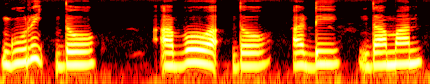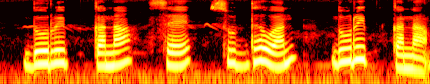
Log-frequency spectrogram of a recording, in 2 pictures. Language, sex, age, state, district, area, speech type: Santali, female, 18-30, West Bengal, Bankura, rural, spontaneous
